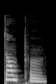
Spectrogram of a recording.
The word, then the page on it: tampon: francais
